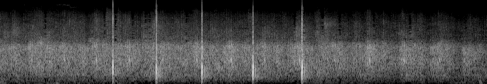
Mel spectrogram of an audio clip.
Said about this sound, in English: So let's just give the Lord a round of applause. Can we do that?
